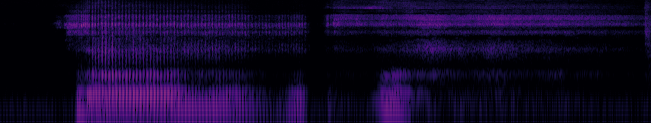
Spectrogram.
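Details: Sleeping, cuddling blue-nose pit bull dog snoring: loud rumbling snore on the in-breath, softer fluttering breath out.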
